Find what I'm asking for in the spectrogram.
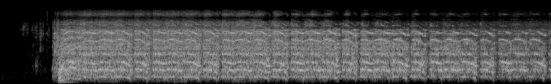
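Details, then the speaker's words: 1979 Toyota 4x4 pickup with built engine, sat about two years, first start attempt: starter spins about three beats a second, keeps cranking without catching; crank no start, tank out of fuel. "i don't think it's going to start let's put some gas in it"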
